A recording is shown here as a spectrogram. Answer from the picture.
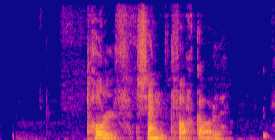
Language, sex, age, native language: Icelandic, male, 40-49, Icelandic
